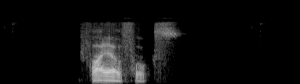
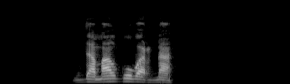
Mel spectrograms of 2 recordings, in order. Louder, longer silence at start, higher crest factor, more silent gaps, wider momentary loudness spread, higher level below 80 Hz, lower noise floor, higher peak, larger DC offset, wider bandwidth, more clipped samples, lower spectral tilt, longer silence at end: first, -20 LUFS vs -27 LUFS; about the same, 0.8 s vs 0.75 s; about the same, 22 dB vs 22 dB; neither; first, 13 LU vs 7 LU; first, -64 dBFS vs -78 dBFS; first, under -90 dBFS vs -85 dBFS; first, -2 dBFS vs -8 dBFS; neither; about the same, 9.4 kHz vs 10 kHz; neither; about the same, -5 dB/octave vs -4 dB/octave; about the same, 1.25 s vs 1.2 s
